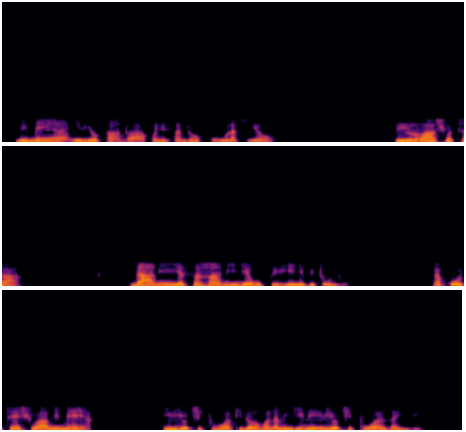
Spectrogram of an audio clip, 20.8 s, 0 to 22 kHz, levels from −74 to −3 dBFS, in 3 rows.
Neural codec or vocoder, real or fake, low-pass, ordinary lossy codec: vocoder, 22.05 kHz, 80 mel bands, WaveNeXt; fake; 3.6 kHz; Opus, 64 kbps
